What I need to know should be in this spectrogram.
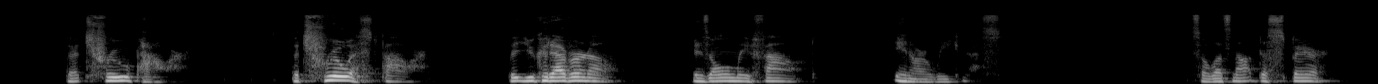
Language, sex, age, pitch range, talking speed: English, male, 40-59, 130-150 Hz, 90 wpm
